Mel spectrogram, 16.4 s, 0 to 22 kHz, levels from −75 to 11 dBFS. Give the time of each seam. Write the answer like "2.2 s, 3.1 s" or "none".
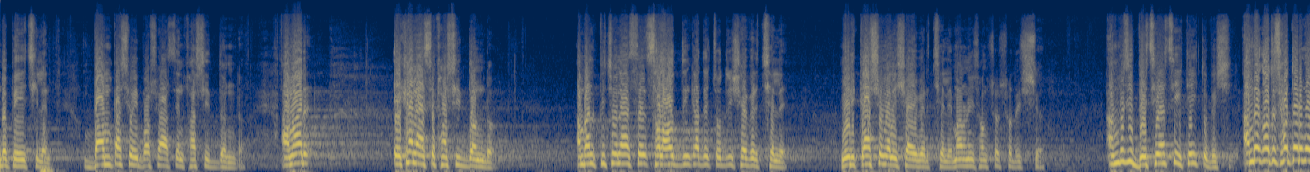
15.3 s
